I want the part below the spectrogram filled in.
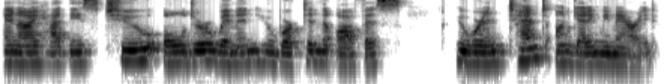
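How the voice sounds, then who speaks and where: Woman, fifties, American accent, low voice, chatty, self-deprecating, casual podcast guest. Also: fairly even intonation, a little slow, a little mellow. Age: 50s. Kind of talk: casual anecdotal interview conversation. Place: podcast studio.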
